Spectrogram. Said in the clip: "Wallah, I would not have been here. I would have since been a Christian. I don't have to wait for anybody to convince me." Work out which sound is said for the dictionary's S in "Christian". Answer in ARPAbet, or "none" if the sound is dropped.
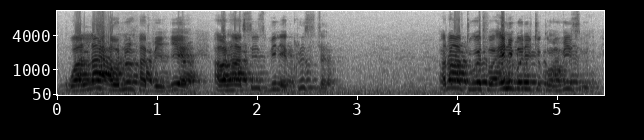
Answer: S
